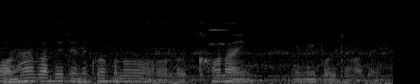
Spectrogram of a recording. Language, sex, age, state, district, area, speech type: Assamese, male, 18-30, Assam, Darrang, rural, spontaneous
